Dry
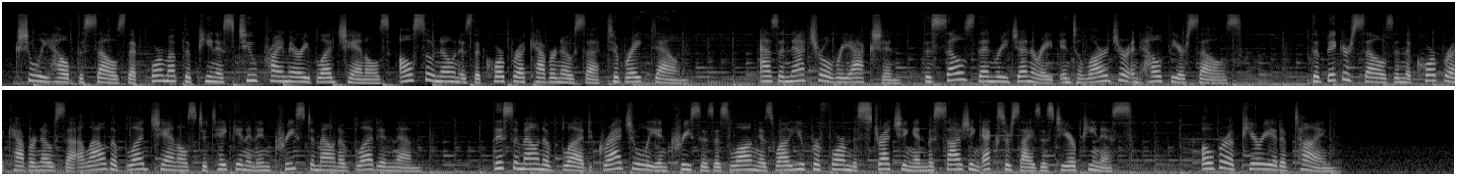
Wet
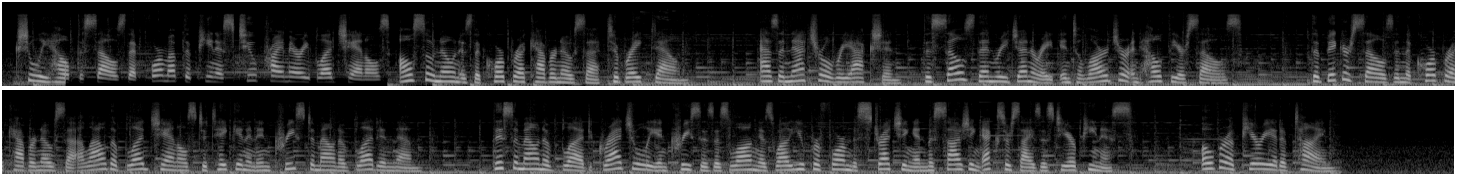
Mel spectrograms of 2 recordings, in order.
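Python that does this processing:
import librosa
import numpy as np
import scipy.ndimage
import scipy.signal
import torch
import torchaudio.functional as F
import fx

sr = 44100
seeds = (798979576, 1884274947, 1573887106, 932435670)

y = fx.highpass(x, sr, hz=550.0, slope=24, at=(0.63, 3.86))
y = fx.peak_eq(y, sr, hz=640.0, db=-14.0, octaves=0.31, at=(25.26, 26.0))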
